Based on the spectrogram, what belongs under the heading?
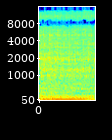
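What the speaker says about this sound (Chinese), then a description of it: "这个大拖拉机" A large farm tractor engine idles steadily in a field, a continuous low rumble with no speech over it.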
